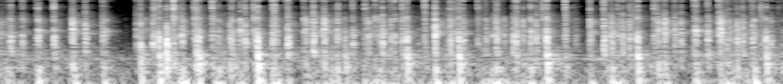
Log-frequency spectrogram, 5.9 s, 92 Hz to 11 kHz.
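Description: Both hands' fingertips type continuously on a SteelSeries Apex 7 TKL mechanical keyboard with Red switches and black plastic keycaps on a metal plate, in a hollow RGB-backlit case resting on a desk. The result is a rapid, steady stream of short, sharp plastic clacks with a bright top end and a light low thump, broken only by a brief pause near the first second.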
